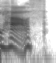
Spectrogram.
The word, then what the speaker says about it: half: just say night half ignore the L and say half by learning these common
